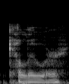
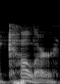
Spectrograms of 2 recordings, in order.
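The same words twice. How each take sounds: First: Color said as "cuh-loo-er"; color with an "oo-er" ending; spelling pronunciation. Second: Said in the usual way. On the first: Shown as a demonstration. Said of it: "They just spell it color". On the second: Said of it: "They say color".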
